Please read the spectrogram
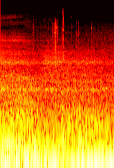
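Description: Deep, steady rumble with a hiss above it: a trailer's sound-design drone, with a few faint clicks about a second in.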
